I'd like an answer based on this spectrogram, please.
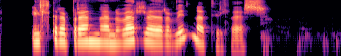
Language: Icelandic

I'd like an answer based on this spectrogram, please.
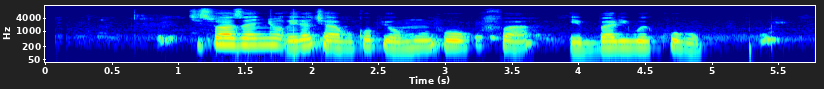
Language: Ganda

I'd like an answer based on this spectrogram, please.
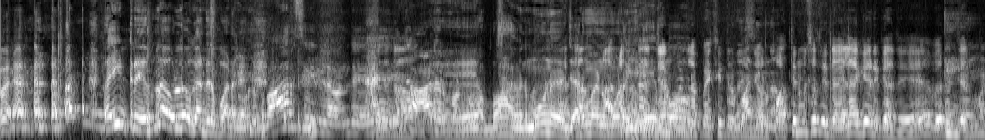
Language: Tamil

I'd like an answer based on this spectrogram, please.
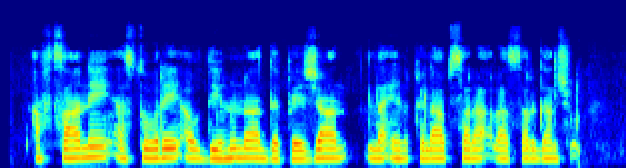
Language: Pashto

